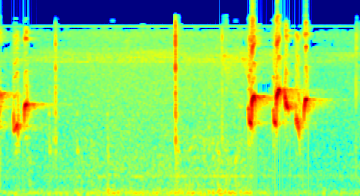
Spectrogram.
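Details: Bulbul voice used for luring birds: two quick chirps open, a quieter gap follows, then a loud tight burst of four or five bright, bouncing whistled notes.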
